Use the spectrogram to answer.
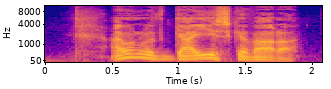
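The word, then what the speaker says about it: Ghais Guevara: I went with Gis Gavara. Um so, that's spelled G H A I S and then Gavvada like Chay Gavara.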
